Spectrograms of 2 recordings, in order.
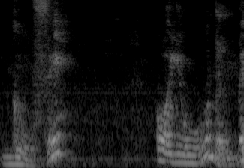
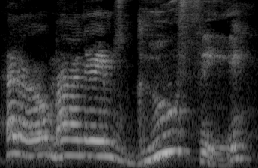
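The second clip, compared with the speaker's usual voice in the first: lightly voiced cartoon dog, slow and higher; Goofy voice; 6 semitones higher, 3 dB louder, slower than usual. Goofy introduces himself to the judge, higher and slower. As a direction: play Goofy greeting the court, slow and high. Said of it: "a dog or Goofy?".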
